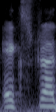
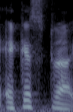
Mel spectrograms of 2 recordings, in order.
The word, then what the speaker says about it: extra: A lot of people mispronounce this word extra. They say ekestra. It's not ekestra.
